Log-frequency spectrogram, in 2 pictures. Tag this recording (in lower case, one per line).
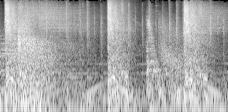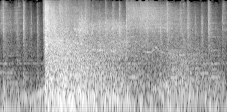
boom
music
